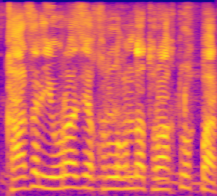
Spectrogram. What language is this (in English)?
Kazakh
